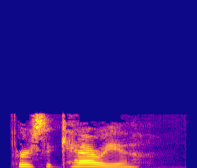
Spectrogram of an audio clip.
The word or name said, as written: persicaria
